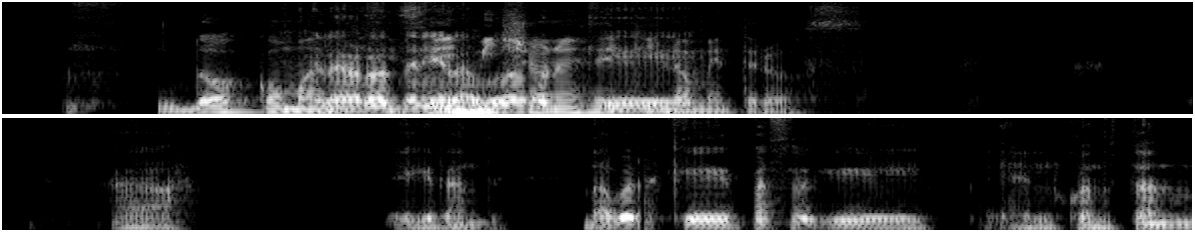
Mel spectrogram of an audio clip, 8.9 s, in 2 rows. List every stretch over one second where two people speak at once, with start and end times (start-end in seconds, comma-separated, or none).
1.0-2.7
